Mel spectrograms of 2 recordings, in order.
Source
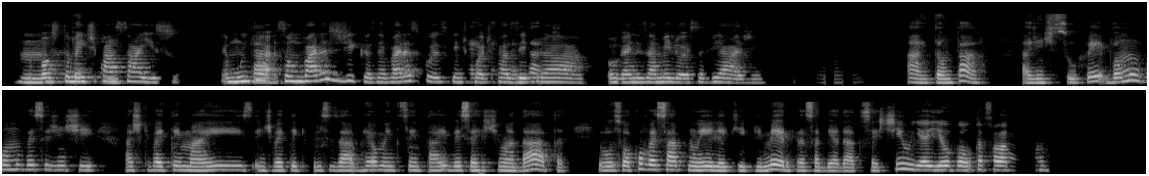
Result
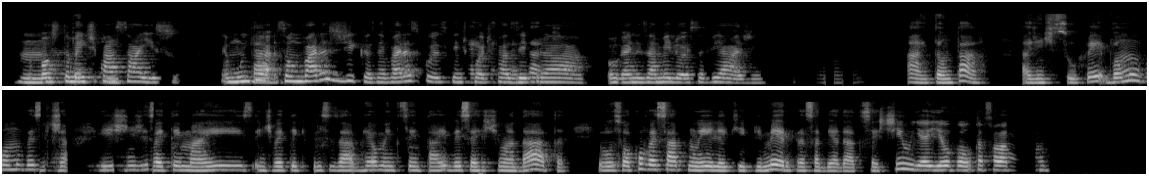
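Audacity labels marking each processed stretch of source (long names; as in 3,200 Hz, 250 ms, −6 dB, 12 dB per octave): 11.830000	12.960000	reverse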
